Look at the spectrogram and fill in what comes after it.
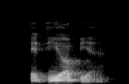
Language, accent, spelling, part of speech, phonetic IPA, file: Catalan, Valencia, Etiòpia, proper noun, [e.tiˈɔ.pi.a], LL-Q7026 (cat)-Etiòpia.wav
- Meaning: Ethiopia (a country in East Africa)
